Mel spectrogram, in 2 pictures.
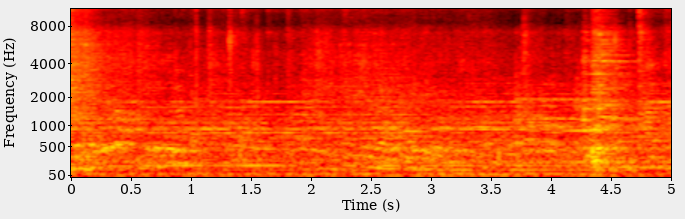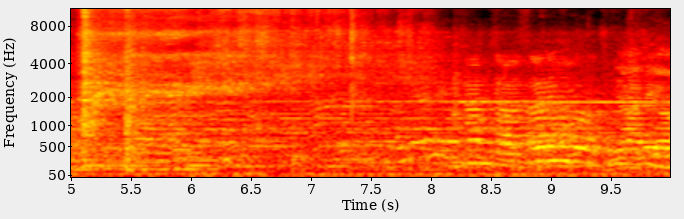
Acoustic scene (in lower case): cafe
